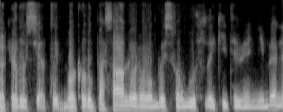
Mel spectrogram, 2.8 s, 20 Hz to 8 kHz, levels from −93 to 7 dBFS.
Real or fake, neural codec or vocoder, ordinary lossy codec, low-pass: fake; codec, 16 kHz in and 24 kHz out, 2.2 kbps, FireRedTTS-2 codec; Opus, 64 kbps; 7.2 kHz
